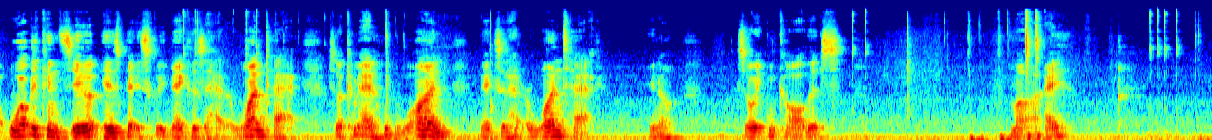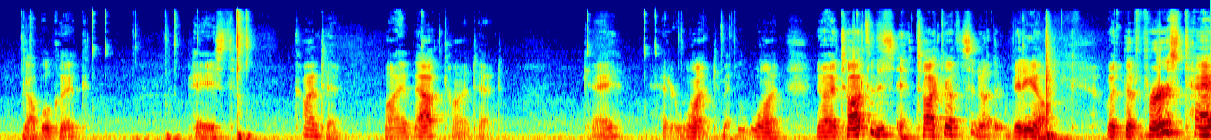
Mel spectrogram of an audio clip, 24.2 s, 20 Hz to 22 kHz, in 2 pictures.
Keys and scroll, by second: 3.3 super+1, 8.9-9.8 typing, 11.2-11.9 typing, 13.2 super+v, 13.9 space, 18.8 super+1.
